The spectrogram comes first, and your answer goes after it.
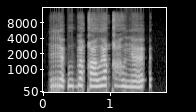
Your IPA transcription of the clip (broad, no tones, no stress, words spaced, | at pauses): rœʔuɓuqoːy̯ qɔ̤u̯ nœʔ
